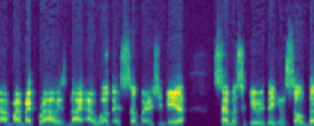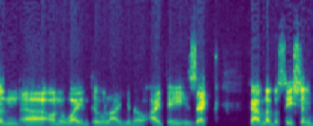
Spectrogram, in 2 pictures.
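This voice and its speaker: A man speaks at a fairly quick pace and medium pitch with monotone, flat intonation. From Vietnam. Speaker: startup CEO. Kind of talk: virtual panel discussion. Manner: halting, many fillers.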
